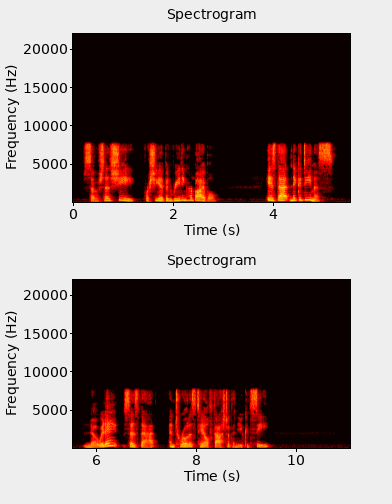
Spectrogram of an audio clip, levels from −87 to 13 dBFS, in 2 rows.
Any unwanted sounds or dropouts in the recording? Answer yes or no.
no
